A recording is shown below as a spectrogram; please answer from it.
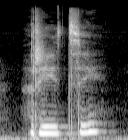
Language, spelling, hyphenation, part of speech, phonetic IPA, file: Czech, říci, ří‧ci, verb, [ˈr̝iːt͡sɪ], Cs-říci.ogg
- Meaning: 1. alternative form of říct 2. alternative form of říct: to say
